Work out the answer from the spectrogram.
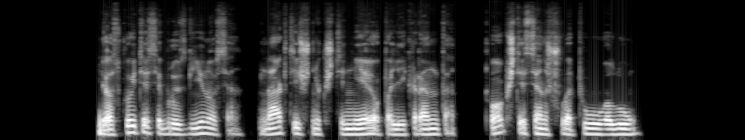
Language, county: Lithuanian, Alytus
